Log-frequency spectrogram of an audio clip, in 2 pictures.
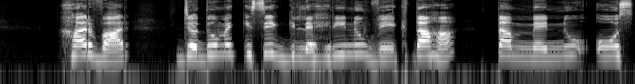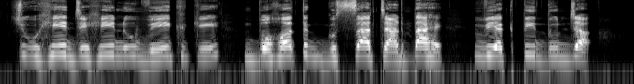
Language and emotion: Punjabi, disgusted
